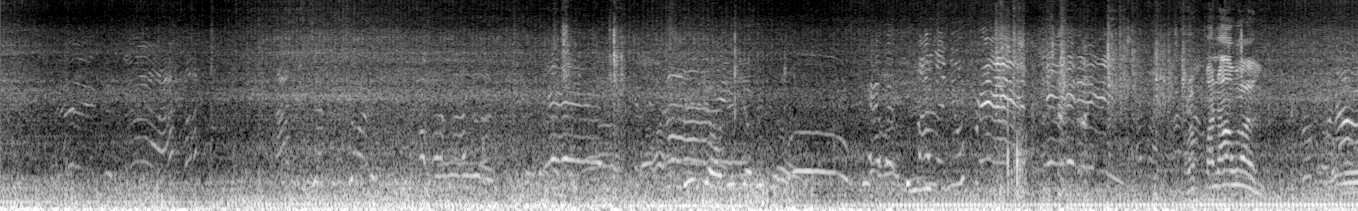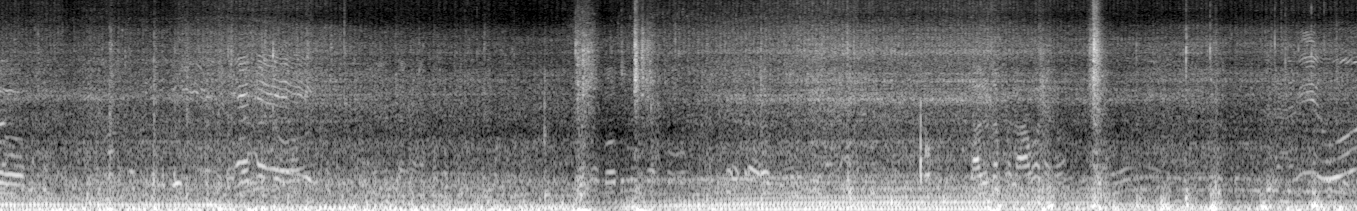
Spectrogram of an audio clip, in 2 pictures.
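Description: An electric cart hums steadily as it rolls along.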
